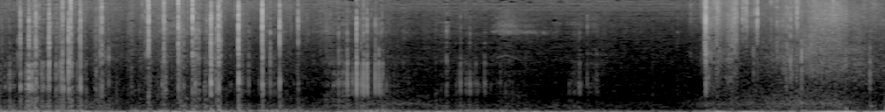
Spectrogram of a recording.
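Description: A metal calligraphy nib on a wooden pen, held in a gloved hand, scratches ink lines across a flat black paper sketchbook page resting on a solid surface. Quick, irregular scratchy strokes and bright ticks come close together, ease into a quieter stretch, then return louder and rougher near the end over a low background rumble.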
